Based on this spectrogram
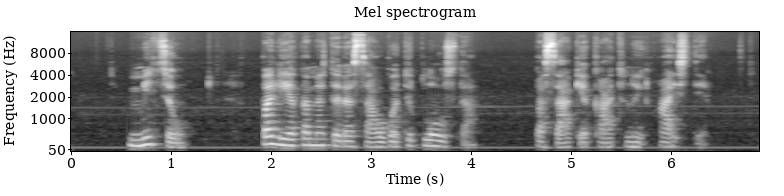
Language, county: Lithuanian, Alytus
